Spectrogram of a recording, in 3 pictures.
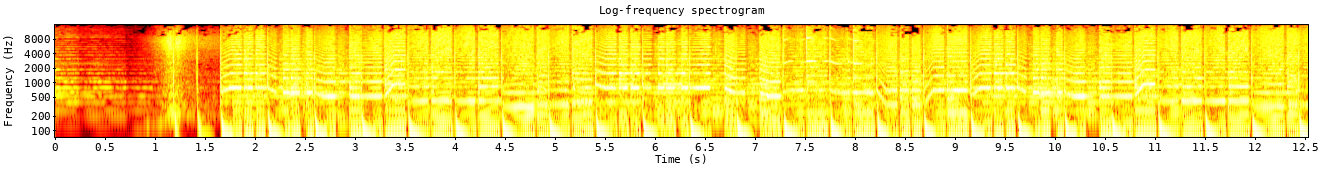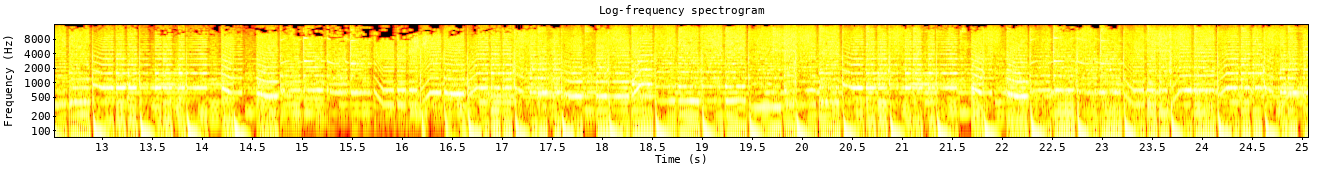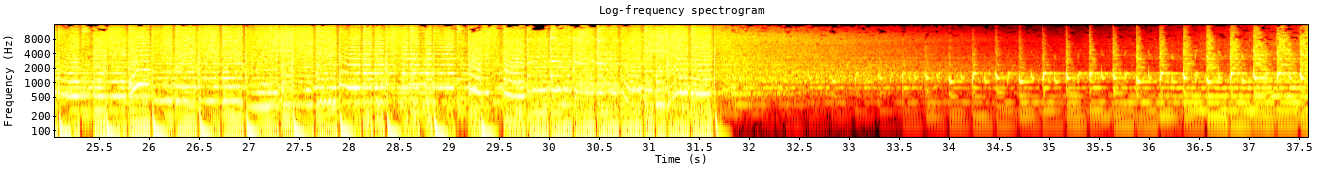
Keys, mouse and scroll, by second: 0.0 3, 0.2 d, 1.5 click, 4.2 ctrl+t, 6.6 click, 7.8 Down, 9.2 Left, 11.3 Return, 14.6 click, 16.4-19.5 typing, 24.0 click, 32.2 click.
